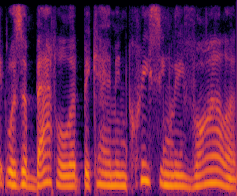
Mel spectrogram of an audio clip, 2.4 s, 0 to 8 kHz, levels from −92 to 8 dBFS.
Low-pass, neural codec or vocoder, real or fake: 7.2 kHz; none; real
